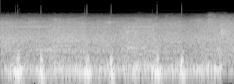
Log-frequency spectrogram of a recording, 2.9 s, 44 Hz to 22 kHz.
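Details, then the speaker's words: Auscultation teaching demo, patient standing, Botkin-Erb point (third left intercostal space at sternum): clear, rhythmic heart sounds about 70 beats per minute, no murmur; normal heart sounds, no pathology found. "В данном случае патология не обнаружена, тоны сердца ясные, ритмичные."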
